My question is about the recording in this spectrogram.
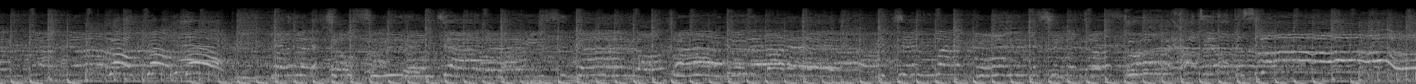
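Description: K-pop girl group song performed live through a concert sound system: female singing over a steady dance beat.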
